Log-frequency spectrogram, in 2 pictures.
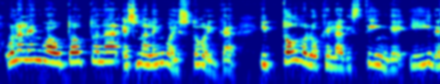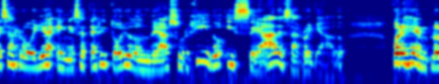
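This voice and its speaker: Low-voiced woman teaching a lesson. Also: darkish tone. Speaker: language teacher. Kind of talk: explanatory lesson.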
